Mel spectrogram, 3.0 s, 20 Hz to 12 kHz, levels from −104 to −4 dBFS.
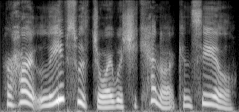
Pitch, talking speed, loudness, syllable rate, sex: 235 Hz, 180 wpm, -19 LUFS, 3.9 syllables/s, female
